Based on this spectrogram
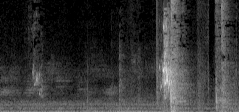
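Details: Two budgerigars after a fight, the male seemingly courting the female: a faint chirp, then a loud, harsh, buzzy squawk and a softer rasping note.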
